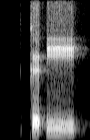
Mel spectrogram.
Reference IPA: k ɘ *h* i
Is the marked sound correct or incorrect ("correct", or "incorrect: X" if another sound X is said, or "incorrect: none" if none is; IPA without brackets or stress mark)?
incorrect: ʔ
